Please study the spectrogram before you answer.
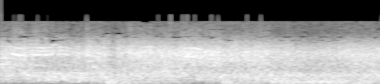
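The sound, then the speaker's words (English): Loud, continuous cannon fire from a ship's deck guns: a dense, unbroken roar of blasts and rumble with no separate shots standing out. “He's showing the guns how to handle the heaviest shots. Fire! His gun is loaded and fired twice as often as any other on deck.”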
